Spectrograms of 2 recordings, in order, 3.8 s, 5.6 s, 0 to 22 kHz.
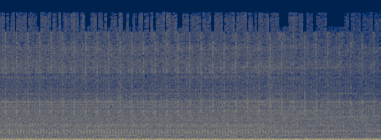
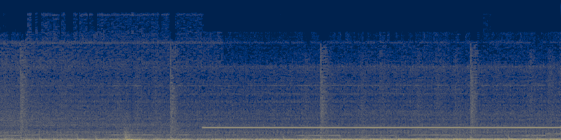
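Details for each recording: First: Hyundai Elantra with stock engine and big turbo, warm idle: fast even light ticking about four a second over the hum, louder once warm; owner suspects a knocking camshaft bracket holder or valvetrain damage, also an oil leak suspected from the turbo line. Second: Hyundai Elantra stock engine with big turbo, after replacing broken exhaust V-clamps, checking for exhaust leak: even idle building smoothly on revs, no puffing or ticking; no leak, fuel pressure 70, good oil pressure.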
